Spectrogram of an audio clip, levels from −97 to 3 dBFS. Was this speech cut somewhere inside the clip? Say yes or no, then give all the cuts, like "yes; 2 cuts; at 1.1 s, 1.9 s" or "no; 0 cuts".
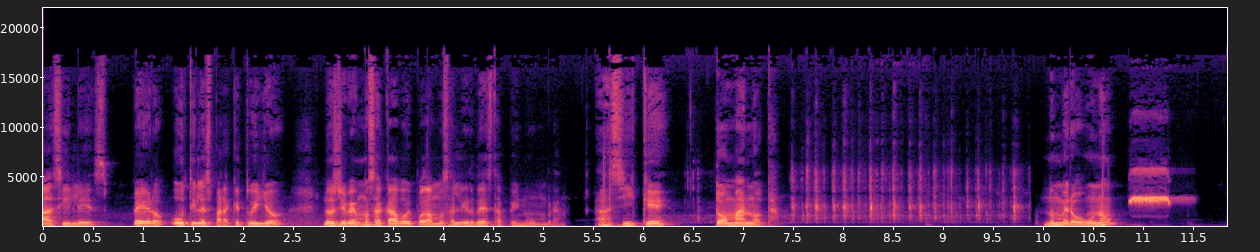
yes; 1 cut; at 9.9 s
